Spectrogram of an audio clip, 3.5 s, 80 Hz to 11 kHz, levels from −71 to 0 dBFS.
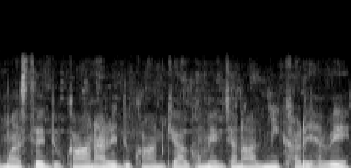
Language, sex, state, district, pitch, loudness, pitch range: Chhattisgarhi, male, Chhattisgarh, Sukma, 120 Hz, -16 LUFS, 115-125 Hz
